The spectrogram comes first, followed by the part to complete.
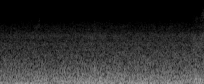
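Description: Steady outdoor rushing noise of wind on the microphone and surf on a rocky shore.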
